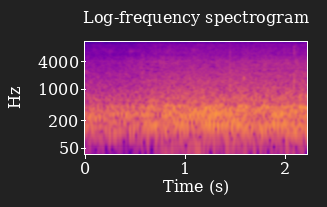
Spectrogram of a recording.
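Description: Steady background noise with a low hum and no distinct events, such as room machinery or wind on the microphone would make.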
